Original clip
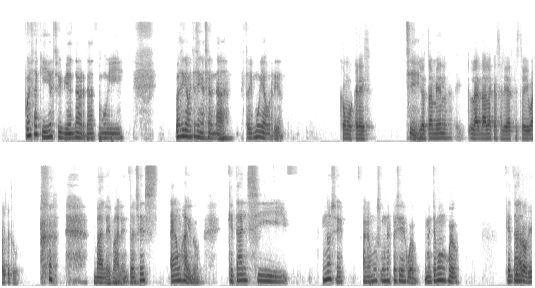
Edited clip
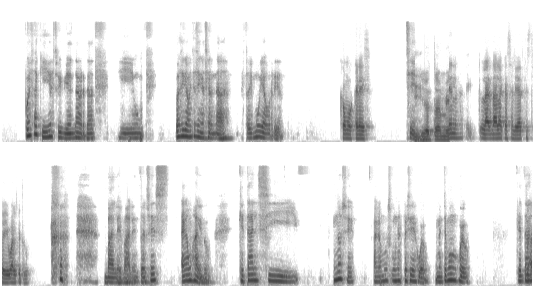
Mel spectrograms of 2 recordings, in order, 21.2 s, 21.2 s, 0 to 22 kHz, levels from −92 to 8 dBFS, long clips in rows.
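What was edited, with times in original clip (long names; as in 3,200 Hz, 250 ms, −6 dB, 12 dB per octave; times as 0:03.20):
0:01.86–0:02.89: reverse
0:08.25–0:08.73: play speed 69%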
